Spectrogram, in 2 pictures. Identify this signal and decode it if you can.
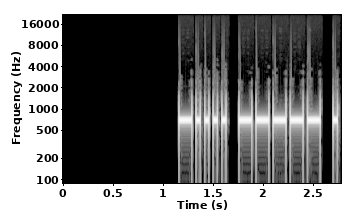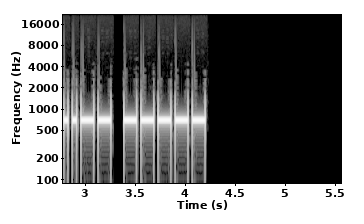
Morse code, heard as a keyed tone, about 28 wpm, 700 Hz. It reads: 6030
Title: Numbers - 4-Digit 28wpm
